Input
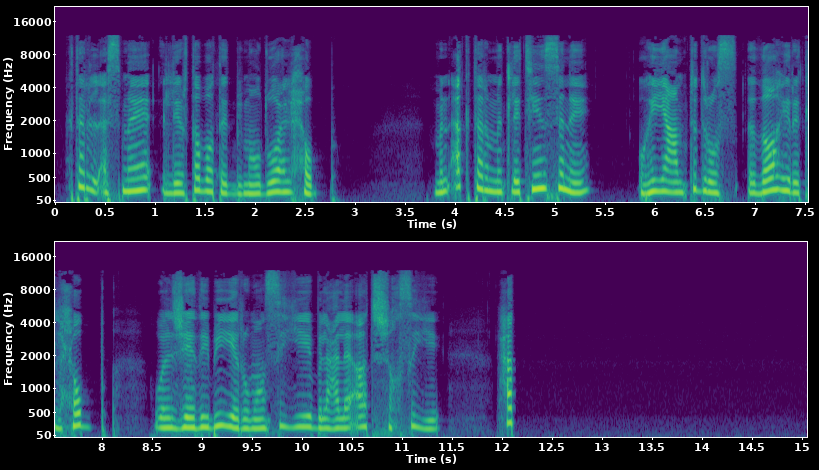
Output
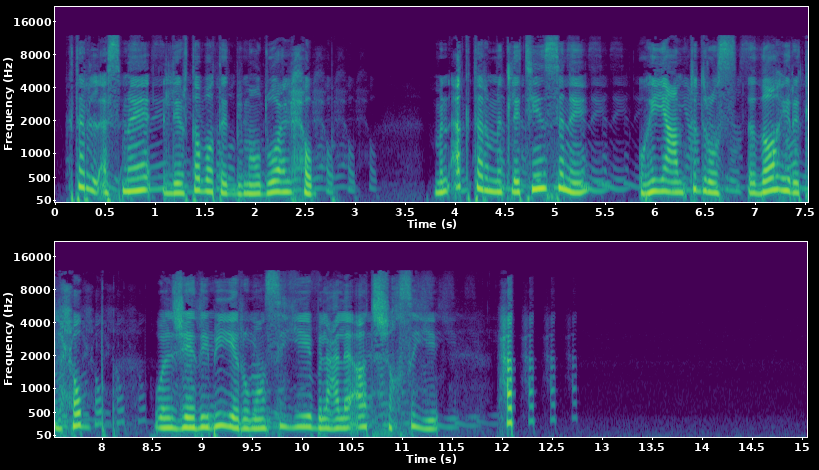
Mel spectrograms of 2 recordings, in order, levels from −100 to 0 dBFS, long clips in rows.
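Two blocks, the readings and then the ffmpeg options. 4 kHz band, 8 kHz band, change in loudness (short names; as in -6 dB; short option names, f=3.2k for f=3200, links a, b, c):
0.0 dB, 0.0 dB, 0.0 dB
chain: -filter_complex "[0:a]asplit=4[a][b][c][d];[b]adelay=216,afreqshift=33,volume=-22dB[e];[c]adelay=432,afreqshift=66,volume=-29.1dB[f];[d]adelay=648,afreqshift=99,volume=-36.3dB[g];[a][e][f][g]amix=inputs=4:normalize=0"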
